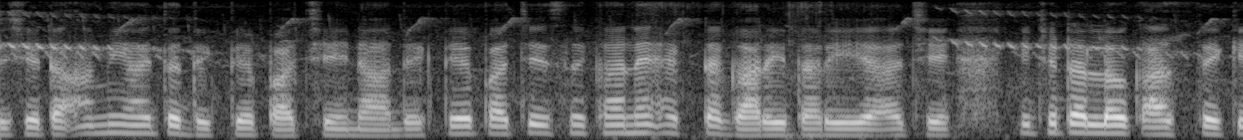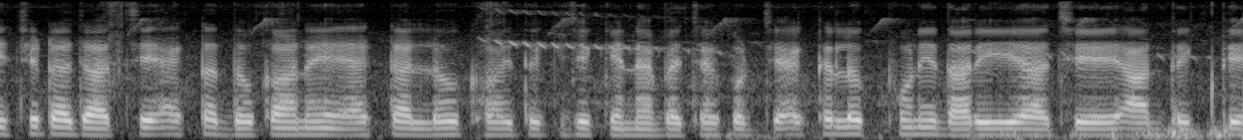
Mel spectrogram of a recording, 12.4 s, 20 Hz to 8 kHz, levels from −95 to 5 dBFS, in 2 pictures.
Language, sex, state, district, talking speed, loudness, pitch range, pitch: Bengali, male, West Bengal, Dakshin Dinajpur, 165 wpm, -20 LUFS, 135-175 Hz, 145 Hz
